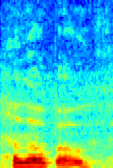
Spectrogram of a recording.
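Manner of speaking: sick, unwell, under-the-weather voice. Greeting the viewers from a distance while feeling ill: sounding sick. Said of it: "you sound so terrible".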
